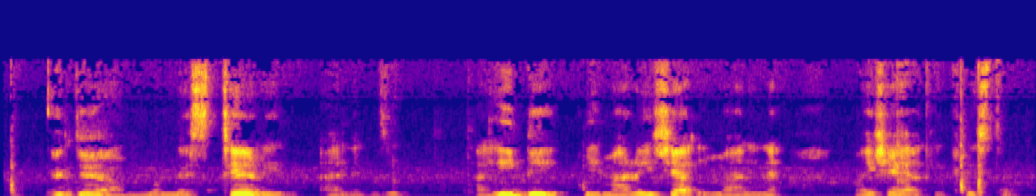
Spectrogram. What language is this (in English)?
Swahili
